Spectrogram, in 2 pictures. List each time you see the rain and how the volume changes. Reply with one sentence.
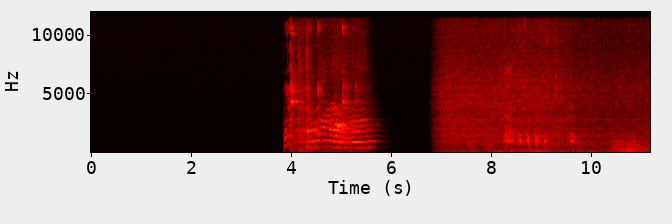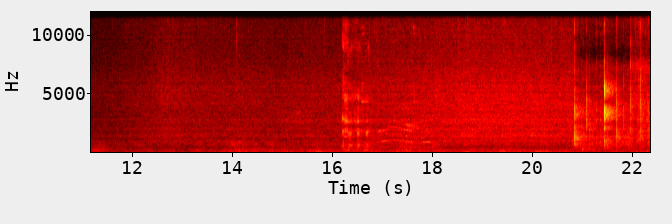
You can hear the rain from 6.8 to 22.3 s, getting louder.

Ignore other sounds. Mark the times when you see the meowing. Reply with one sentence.
The meowing can be heard from 4.0 to 5.6 s and from 16.6 to 18.1 s.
